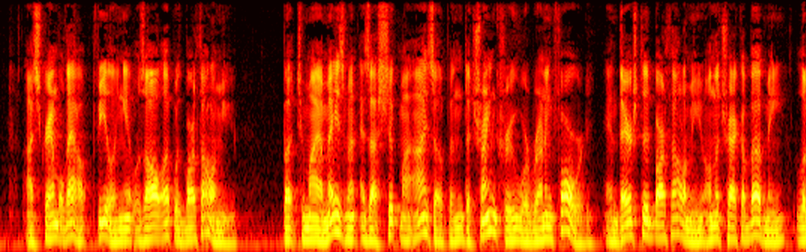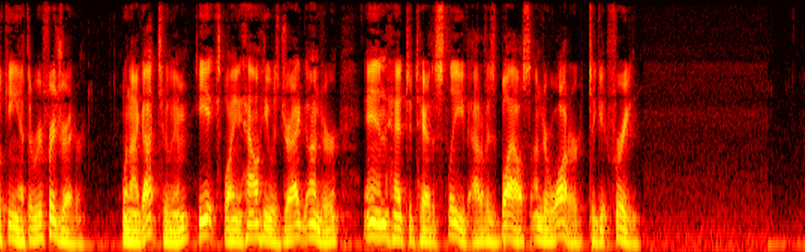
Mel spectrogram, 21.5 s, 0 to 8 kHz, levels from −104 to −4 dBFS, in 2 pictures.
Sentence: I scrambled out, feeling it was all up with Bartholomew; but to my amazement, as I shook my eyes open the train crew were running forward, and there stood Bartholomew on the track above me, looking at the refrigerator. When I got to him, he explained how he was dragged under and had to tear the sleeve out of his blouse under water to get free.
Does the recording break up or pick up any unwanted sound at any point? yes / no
no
